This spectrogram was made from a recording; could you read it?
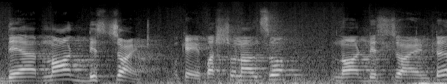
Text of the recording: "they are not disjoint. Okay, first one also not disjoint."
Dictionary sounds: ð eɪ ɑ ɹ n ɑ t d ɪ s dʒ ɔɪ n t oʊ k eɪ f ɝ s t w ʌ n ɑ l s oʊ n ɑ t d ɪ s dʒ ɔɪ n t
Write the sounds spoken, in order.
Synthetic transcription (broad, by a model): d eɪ ɑ ɹ n ɑ t d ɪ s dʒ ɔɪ n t oʊ k eɪ p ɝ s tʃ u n ɑ l s oʊ n ɑ t d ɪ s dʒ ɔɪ n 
